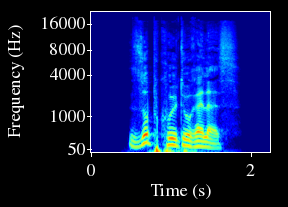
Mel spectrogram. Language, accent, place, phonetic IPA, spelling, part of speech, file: German, Germany, Berlin, [ˈzʊpkʊltuˌʁɛləs], subkulturelles, adjective, De-subkulturelles.ogg
- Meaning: strong/mixed nominative/accusative neuter singular of subkulturell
